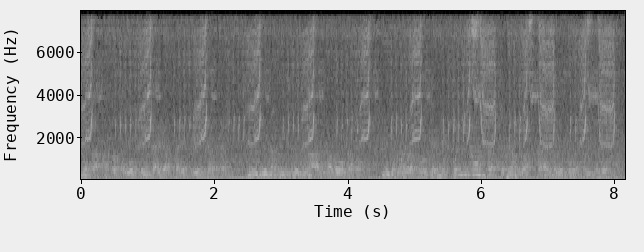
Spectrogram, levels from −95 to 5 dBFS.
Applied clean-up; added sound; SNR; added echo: none; Stream; -1 dB; reverberation time 0.9 s.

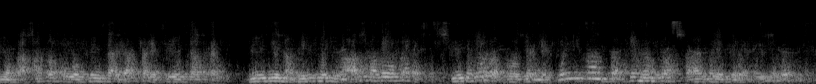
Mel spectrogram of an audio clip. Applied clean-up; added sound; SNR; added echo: neural separator model SepFormer DNS4.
